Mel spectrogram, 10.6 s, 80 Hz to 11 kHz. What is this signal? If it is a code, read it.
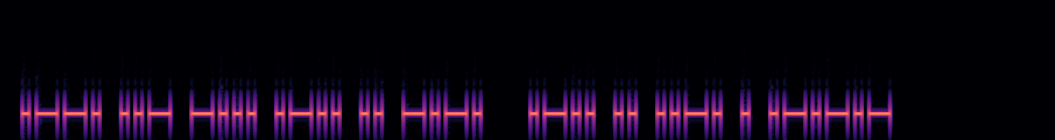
Morse code, heard as a keyed tone, about 17 wpm, 700 Hz. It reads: PUBLIC LIFE.
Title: Sentences from Top 1000 Words - Review Part 3 - 17wpm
